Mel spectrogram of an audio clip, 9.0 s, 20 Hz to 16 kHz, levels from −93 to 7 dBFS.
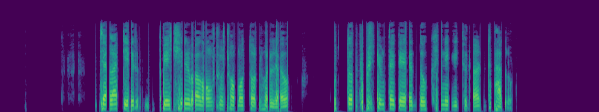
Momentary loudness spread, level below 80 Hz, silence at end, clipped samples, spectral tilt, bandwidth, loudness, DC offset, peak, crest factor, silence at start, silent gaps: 9 LU; -52 dBFS; 1.3 s; under 0.1%; -6 dB/octave; 7.8 kHz; -20 LUFS; under 0.1%; -2 dBFS; 20 dB; 1.5 s; 2.34-2.39 s, 4.47-4.53 s, 4.63-5.01 s, 6.42-6.46 s, 6.89-6.93 s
